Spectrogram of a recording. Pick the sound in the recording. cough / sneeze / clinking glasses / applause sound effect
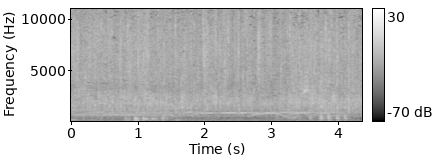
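applause sound effect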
